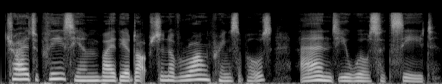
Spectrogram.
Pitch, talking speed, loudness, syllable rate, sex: 185 Hz, 190 wpm, -18 LUFS, 4.8 syllables/s, female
